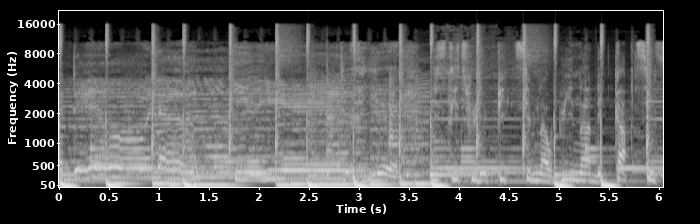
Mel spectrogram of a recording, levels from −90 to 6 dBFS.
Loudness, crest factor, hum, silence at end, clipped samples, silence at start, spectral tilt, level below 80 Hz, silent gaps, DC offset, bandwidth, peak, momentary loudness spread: -13 LUFS; 12 dB; none; 0 s; under 0.1%; 0 s; -4.5 dB/octave; -14 dBFS; none; under 0.1%; 16.5 kHz; 0 dBFS; 3 LU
